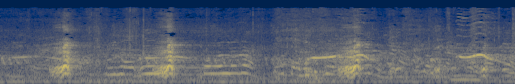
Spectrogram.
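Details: A hornbill, apparently at a zoo in Assam, gives loud, harsh, dog-like barks, three abrupt calls about a second apart, with people chattering in the background.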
